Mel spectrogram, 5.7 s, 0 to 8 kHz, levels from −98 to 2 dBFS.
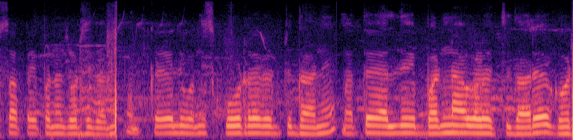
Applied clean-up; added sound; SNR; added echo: none; none; none; none.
